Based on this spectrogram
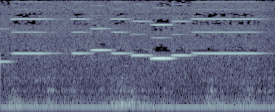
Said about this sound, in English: Obviously, we've come a long way from those harsh beeps and buzzes.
